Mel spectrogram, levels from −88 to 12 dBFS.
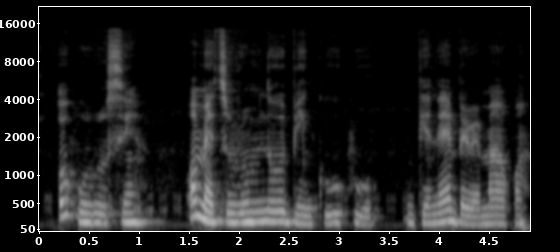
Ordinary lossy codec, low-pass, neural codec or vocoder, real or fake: AAC, 96 kbps; 14.4 kHz; vocoder, 44.1 kHz, 128 mel bands every 256 samples, BigVGAN v2; fake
